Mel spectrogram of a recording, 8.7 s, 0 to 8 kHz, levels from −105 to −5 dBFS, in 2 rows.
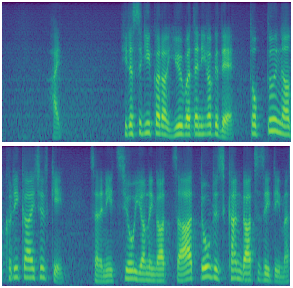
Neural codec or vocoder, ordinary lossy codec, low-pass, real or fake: codec, 16 kHz, 0.2 kbps, FocalCodec; none; none; fake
